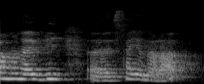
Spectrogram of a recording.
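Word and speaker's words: さようなら: à mon avis euh sayonala donc qui se prononce comme ça s'écrit les r se disant en L en japonais c'est c'est comme ça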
